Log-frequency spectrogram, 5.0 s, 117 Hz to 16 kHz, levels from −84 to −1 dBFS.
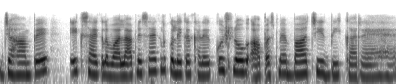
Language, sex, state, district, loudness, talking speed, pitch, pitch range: Hindi, female, Delhi, New Delhi, -17 LUFS, 240 wpm, 215 Hz, 195-235 Hz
